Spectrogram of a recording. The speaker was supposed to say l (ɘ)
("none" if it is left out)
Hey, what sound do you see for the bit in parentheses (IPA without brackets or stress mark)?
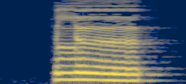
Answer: ɘ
